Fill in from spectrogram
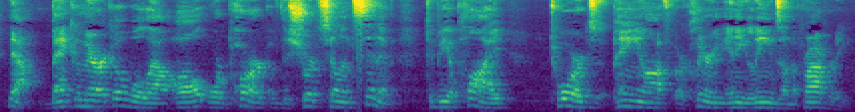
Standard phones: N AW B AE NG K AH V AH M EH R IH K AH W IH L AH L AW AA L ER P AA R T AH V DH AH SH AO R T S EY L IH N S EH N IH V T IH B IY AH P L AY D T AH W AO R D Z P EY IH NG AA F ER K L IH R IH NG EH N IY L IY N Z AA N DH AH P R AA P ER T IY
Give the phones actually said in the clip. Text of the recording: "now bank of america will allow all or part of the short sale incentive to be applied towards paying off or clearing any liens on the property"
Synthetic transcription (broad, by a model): N AW B AE NG K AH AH M EH R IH K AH W IH L AH L AW AA L ER P AA R T AH V DH AH SH AO R T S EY L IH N S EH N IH P T IH B IY AH P L AY D T AH W AO R D Z P EY IH NG AA F ER K L IH R IH NG EH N IY L IY N Z N DH AH P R AA P ER T IY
